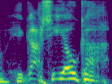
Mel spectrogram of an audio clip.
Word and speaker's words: Higashioka: And it's so awesome because they say it with such panache, you know, Higashioka. And, you know, they're not tripping on it. They're not stumbling. They're saying it right.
